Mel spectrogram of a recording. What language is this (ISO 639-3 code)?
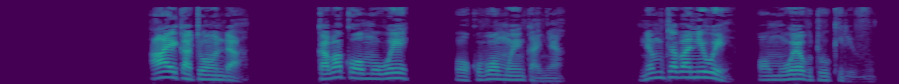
lug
